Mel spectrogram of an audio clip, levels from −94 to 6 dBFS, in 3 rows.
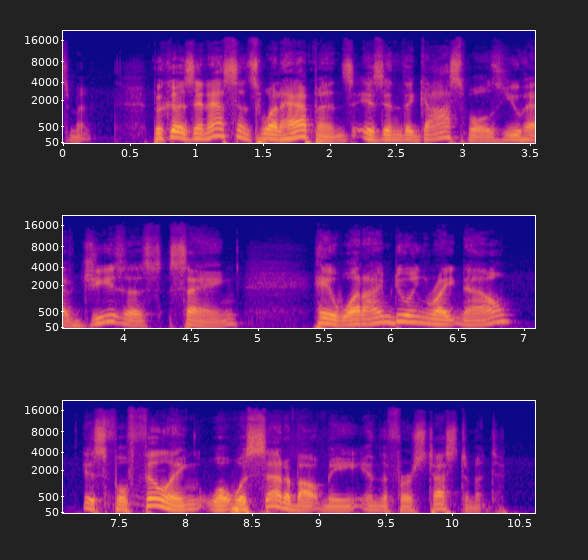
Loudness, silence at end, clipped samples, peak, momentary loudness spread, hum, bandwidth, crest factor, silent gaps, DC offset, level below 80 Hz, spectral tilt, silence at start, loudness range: -24 LUFS; 0.2 s; under 0.1%; -6 dBFS; 11 LU; none; 17.5 kHz; 18 dB; none; under 0.1%; -42 dBFS; -5 dB/octave; 0 s; 4 LU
